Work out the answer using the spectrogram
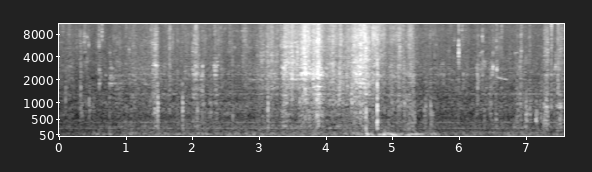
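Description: Close-up eating sounds from people chewing and biting into a burger and a torta sandwich: a run of small mouth clicks and smacks, loudest around the middle, with a short low rumble about two thirds of the way through.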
